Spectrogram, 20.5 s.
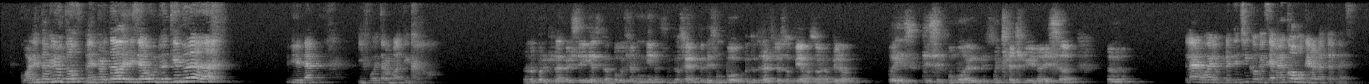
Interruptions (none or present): none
